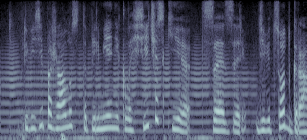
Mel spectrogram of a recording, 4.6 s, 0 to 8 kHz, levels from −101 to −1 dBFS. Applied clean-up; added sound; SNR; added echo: none; Trumpet; 14 dB; none.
